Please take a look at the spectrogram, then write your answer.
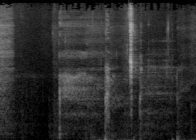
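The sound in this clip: A sip of a fruity summer beer from a Waikiki brewery: quiet wet mouth sounds, a short slurp and a few soft swallowing clicks, with no talking.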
